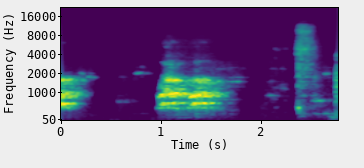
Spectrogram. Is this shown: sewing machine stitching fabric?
no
